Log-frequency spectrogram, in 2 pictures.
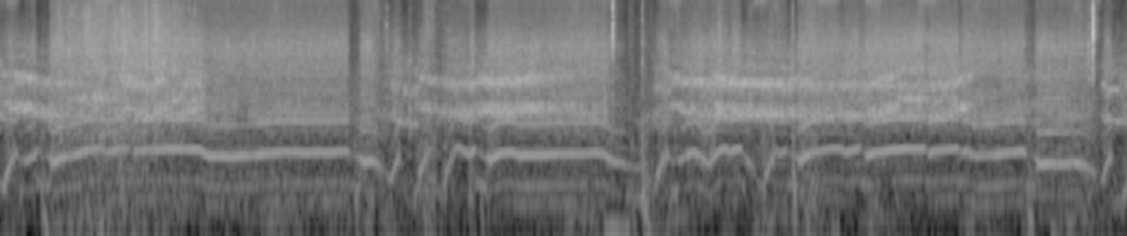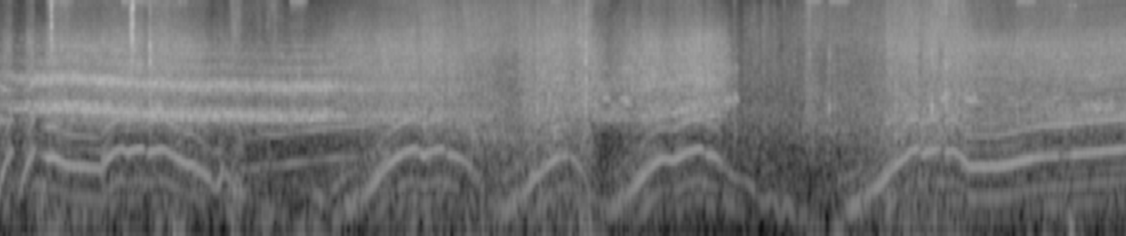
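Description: A car engine roars and revs up and down as gears shift.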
